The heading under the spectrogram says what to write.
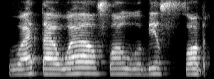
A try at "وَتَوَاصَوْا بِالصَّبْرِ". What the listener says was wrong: Sabar. Ranya jangan hilang.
